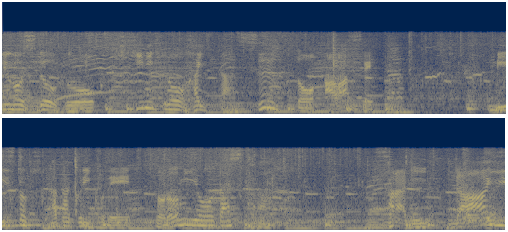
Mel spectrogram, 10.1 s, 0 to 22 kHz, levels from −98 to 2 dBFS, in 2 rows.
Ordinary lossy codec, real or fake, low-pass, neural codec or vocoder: none; fake; 7.2 kHz; vocoder, 44.1 kHz, 128 mel bands every 256 samples, BigVGAN v2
